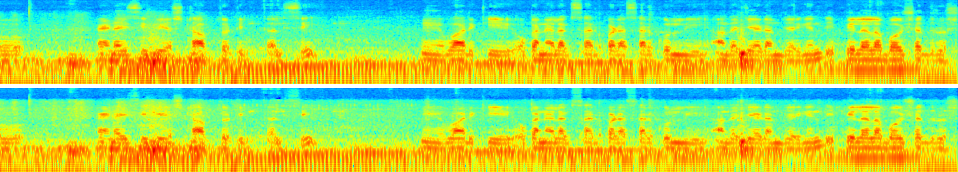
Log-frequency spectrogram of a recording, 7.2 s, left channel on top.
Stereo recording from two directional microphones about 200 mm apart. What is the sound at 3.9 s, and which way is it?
Speech, 15° left (ahead or behind).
